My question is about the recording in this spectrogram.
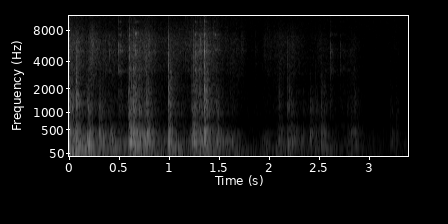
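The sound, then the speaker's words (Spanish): Loud rustling and clattering as a rubbish bag is pulled out of a bin as a Saturday household chore, a few sharp bursts of plastic crinkling that fade into quieter handling noises. No one speaks. “Saco la basura.”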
